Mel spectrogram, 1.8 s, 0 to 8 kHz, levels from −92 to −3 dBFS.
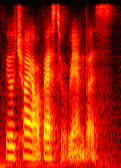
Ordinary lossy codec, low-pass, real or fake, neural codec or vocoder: none; 7.2 kHz; fake; codec, 16 kHz, about 1 kbps, DyCAST, with the encoder's durations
